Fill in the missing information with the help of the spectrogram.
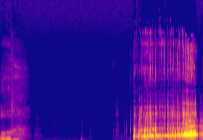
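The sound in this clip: A loud, drawn-out burp that swells toward its end, following a brief stretch of voice and a quiet gap.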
